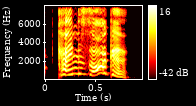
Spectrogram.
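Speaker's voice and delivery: very high, loud creature giggle; giggle, then squeak the reassurance; giggling. A narrator's reading. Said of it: "kicherte das Tingeli". (kichernde hohe Piepsstimme)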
